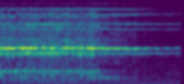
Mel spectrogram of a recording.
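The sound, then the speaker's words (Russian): A telephone ringing: one continuous, loud, steady electronic ring that holds for a couple of seconds and then trails off. “Я надеюсь, ты прерываешься только из-за срочного телефонного звонка.”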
